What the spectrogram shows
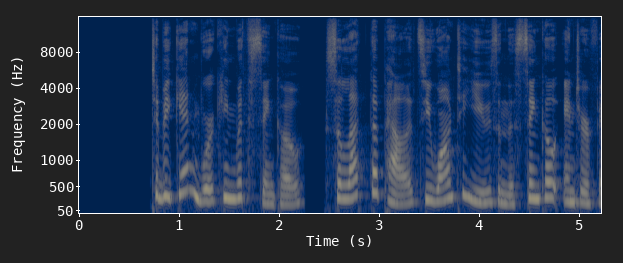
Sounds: speech

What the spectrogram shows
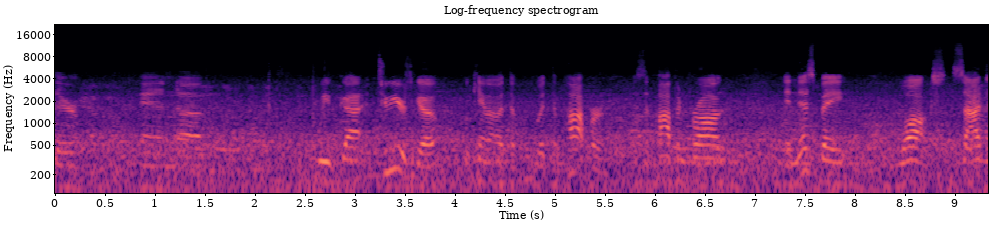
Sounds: speech

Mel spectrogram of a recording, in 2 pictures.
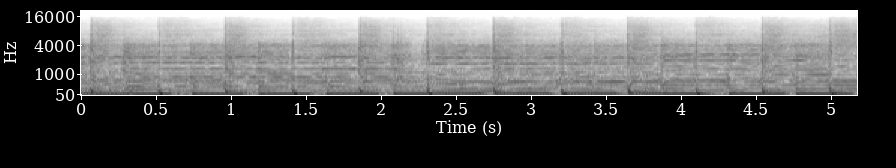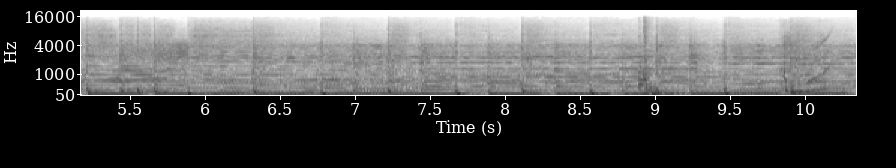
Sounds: running electric fan

